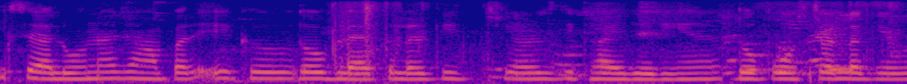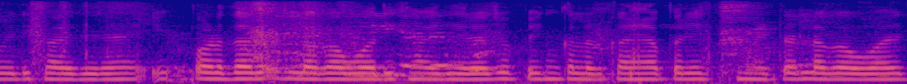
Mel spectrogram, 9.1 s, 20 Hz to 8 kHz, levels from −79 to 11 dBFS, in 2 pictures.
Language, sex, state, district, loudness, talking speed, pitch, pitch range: Hindi, female, Uttar Pradesh, Ghazipur, -29 LUFS, 275 wpm, 210 Hz, 205-220 Hz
